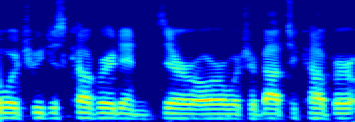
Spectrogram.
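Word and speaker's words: Zeraora: On to Zerora. Sure. That's how you pronounce it.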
